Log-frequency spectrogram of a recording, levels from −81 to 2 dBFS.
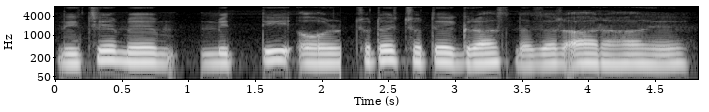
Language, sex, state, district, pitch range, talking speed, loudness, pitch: Hindi, female, Arunachal Pradesh, Papum Pare, 130-140 Hz, 135 wpm, -15 LUFS, 130 Hz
